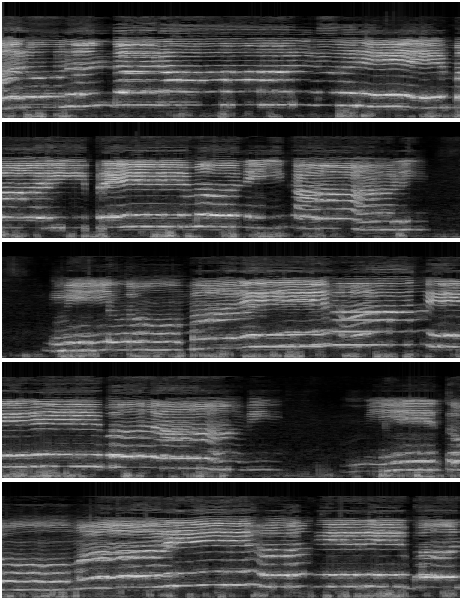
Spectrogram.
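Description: A high solo voice sings a Gujarati devotional thal to Krishna in long, held phrases over instrumental accompaniment, with two short breaks between phrases.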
